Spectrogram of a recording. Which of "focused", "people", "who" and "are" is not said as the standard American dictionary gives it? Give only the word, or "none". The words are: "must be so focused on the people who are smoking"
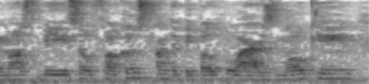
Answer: none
